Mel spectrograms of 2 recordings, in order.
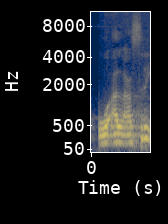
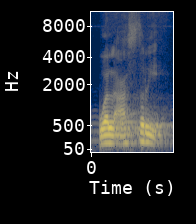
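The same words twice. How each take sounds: First: The alif after 'wa' is pronounced. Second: The alif after 'wa' is silent. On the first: The speaker calls it wrong. "nggak ada orang baca wal asri" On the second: The speaker calls it right.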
